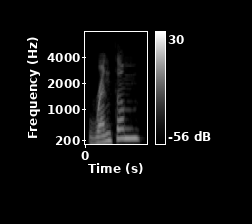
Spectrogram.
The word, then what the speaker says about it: Wrentham: here live coming at you from is it pronounced Wrentham Massachusetts yes when you get to that's the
